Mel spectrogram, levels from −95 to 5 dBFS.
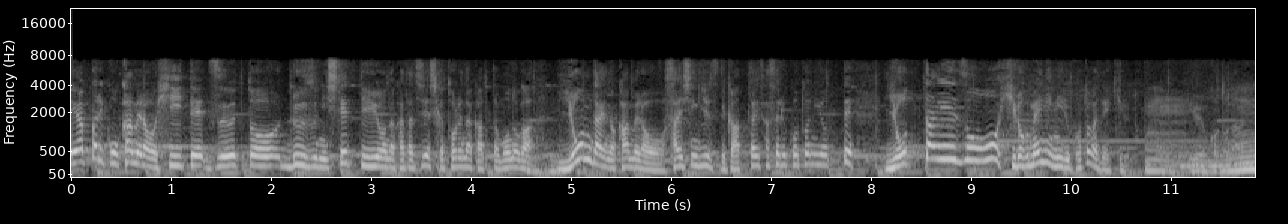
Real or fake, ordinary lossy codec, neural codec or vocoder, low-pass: real; Opus, 64 kbps; none; 7.2 kHz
